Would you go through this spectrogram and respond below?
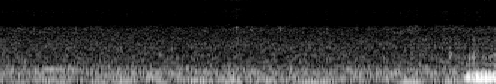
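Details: A ResMed AirMini CPAP machine, a sleep apnea device, runs with no hose or mask attached: a steady low airflow hum, then a louder rise as it ramps up.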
